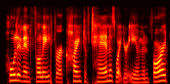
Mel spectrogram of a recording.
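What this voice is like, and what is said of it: Beautiful-sounding accent. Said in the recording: “Everything also sounds better and more beautiful with your accent”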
